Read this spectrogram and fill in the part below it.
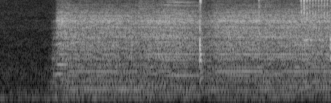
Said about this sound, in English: Is that from a ukulele? Is that from the Danger? No, this is from a guitar that's tuned like a ukulele. I can barely hear it over the phone, but maybe on your audio will be able to hear it.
